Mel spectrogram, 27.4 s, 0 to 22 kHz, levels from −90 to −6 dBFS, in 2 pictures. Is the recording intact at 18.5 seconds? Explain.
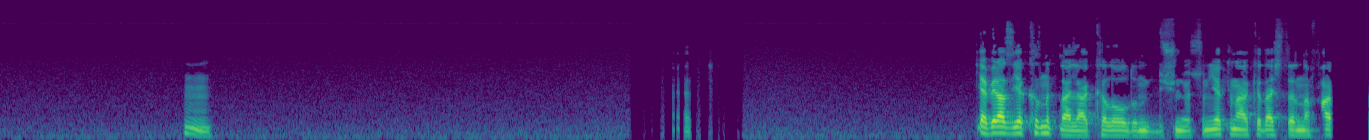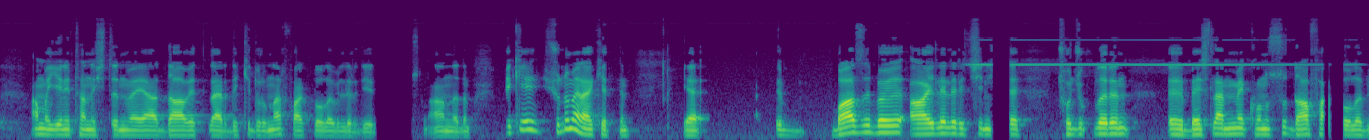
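Yes, at 18.5 seconds the speech runs on cleanly, with no dropout, click, distortion or other fault at that moment.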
